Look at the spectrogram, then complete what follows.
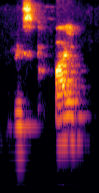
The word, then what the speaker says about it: RISC-V: bien a fondo, que es la arquitectura de RISC-V, se pronuncia.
